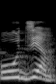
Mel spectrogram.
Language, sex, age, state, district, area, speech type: Malayalam, female, 18-30, Kerala, Kannur, rural, read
